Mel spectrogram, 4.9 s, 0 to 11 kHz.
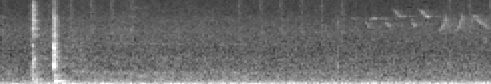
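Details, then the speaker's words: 2007 Dodge Winnebago View RV refrigerator on gas with the propane valve shut off: faint steady igniter clicks, about four a second, with no burner lighting; the display then flashes, meaning check the gas valve. "think it start trying to light the yeah you hear that clicking once it dries it for a few seconds it will start flashing so if it's flashing that means you need to check your gas valve"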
